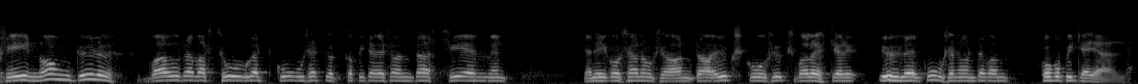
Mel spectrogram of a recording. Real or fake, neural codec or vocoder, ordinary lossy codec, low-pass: fake; vocoder, 44.1 kHz, 128 mel bands, Pupu-Vocoder; Opus, 16 kbps; 19.8 kHz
